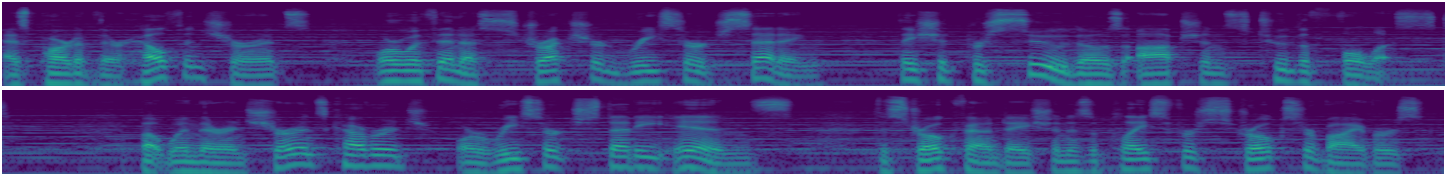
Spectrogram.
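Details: Adult male speaker; normal speech.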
